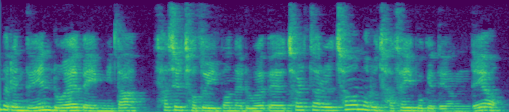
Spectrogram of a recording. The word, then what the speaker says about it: Loewe: 사실 저도 이번에 로에베의 철자를 처음으로 자세히 보게 되었는데요. 왜 발음에 대한 영상을 만들었는지 알 것 같았어요. LOEWE죠. 저도 처음에 봤을 때 W가 왜 들어갔을까 궁금했어요. 스페인 브랜드이고 설립자 이름에서 따왔더라고요.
